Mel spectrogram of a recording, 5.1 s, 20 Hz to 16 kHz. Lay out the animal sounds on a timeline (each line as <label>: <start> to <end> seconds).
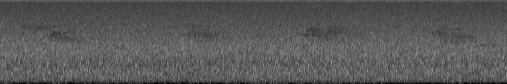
Red-eyed Vireo (Vireo olivaceus): 0.0 to 5.1 seconds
